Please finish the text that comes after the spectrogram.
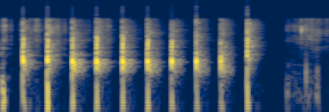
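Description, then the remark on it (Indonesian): A group's hands clap about ten times in a steady, quick, evenly spaced rhythm, loud, as everyone is asked to clap for a long time, then trail off into a brief softer patch of scattered noise. “Buat kita mau tepuk tangan, ayo coba semuanya kita tepuk tangan yang lama.”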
